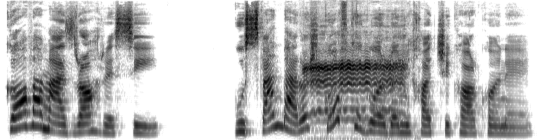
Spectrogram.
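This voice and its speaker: A woman reading a children's story aloud, narrating expressively and giving the animals lively voices. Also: medium pitch.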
